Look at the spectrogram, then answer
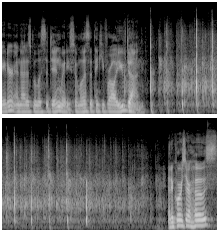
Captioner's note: applause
